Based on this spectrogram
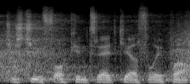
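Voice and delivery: menacing Glaswegian. Retold or imitated. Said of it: "People going".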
